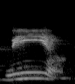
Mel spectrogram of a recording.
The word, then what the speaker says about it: near: Lawan kata dari far itu ada near, bacanya near, kayak N-I-E, near, R-nya nggak dibaca, dan A-nya jadi E, near, artinya dekat.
